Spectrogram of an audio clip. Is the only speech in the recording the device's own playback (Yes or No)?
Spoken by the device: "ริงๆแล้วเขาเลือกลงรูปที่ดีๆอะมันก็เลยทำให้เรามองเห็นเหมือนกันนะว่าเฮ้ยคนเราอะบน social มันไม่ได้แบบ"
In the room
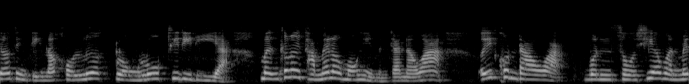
Yes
